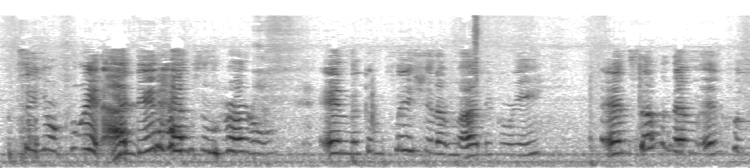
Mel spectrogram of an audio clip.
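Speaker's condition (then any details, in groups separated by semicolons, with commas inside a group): Quadriplegic cerebral palsy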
